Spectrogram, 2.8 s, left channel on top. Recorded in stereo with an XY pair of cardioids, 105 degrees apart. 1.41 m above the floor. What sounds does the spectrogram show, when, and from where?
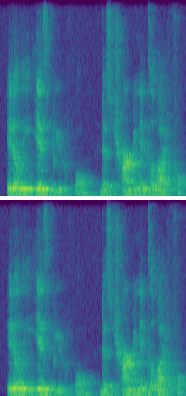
0.1 s a woman speaking: 65° left, 0.9 m; by 2.7 s 10° right, 1.3 m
